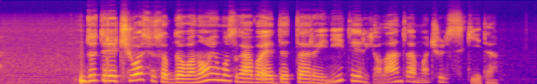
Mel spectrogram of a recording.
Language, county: Lithuanian, Kaunas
